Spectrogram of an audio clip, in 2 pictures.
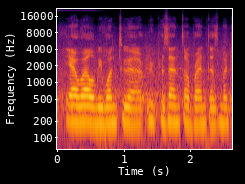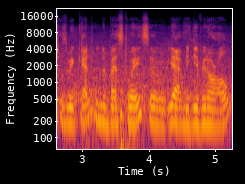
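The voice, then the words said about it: Hoarse, strained voice. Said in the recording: “I've kind of lost my voice already ... already lost her voice.”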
